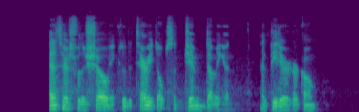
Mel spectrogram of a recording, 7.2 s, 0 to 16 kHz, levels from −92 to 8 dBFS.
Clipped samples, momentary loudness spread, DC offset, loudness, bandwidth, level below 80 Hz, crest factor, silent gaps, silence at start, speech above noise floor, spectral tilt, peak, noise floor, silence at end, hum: under 0.1%; 13 LU; under 0.1%; -26 LUFS; 9.2 kHz; -56 dBFS; 24 dB; none; 1 s; 59 dB; -5 dB/octave; -2 dBFS; -85 dBFS; 0.9 s; none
